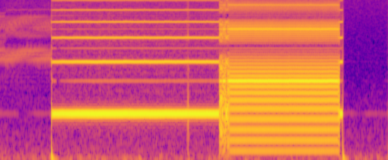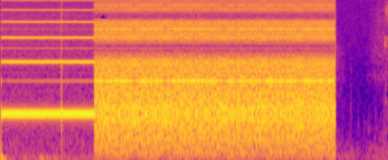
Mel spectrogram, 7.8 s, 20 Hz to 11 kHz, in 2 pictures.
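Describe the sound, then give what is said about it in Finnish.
Computer program data for a PC, sent as audio in a weekly radio program in the 1980s: a steady high beep, a buzzy harmonic-rich tone, another beep, then a loud stretch of hissing, screeching data noise. It is loud, with no voices. “Ja nyt lopuksi se viikon surina, joka on tehty PClle.”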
